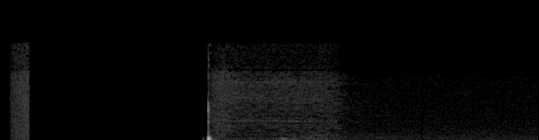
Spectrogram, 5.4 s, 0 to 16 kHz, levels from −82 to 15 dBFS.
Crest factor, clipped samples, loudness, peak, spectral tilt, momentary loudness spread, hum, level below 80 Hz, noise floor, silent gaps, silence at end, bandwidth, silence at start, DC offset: 32 dB; under 0.1%; -30 LUFS; -8 dBFS; -6 dB/octave; 24 LU; none; -56 dBFS; under -90 dBFS; none; 3.3 s; 11.5 kHz; 2.05 s; under 0.1%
